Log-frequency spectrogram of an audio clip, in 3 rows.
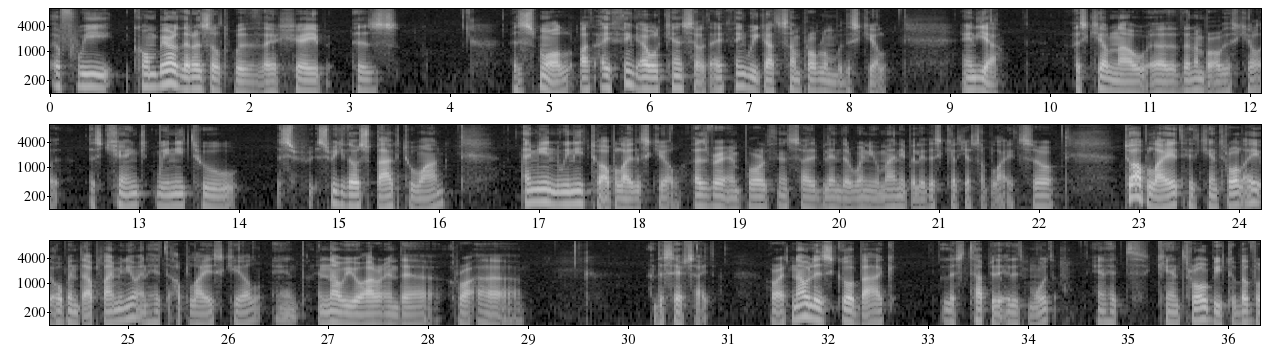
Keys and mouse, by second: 0.3 middle click, 2.1 middle click, 5.4 ctrl+z, 6.9 Tab, 16.7 middle click, 17.1 shift+middle drag, 17.8 middle click, 21.4 middle click, 23.6 ctrl+a, 30.7 middle click, 33.0 click, 33.8 middle click, 34.2 Tab.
